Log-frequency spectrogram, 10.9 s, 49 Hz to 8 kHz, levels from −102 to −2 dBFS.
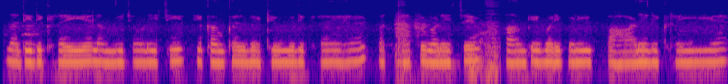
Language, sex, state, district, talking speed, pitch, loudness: Hindi, female, Chhattisgarh, Rajnandgaon, 135 wpm, 185 Hz, -41 LUFS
